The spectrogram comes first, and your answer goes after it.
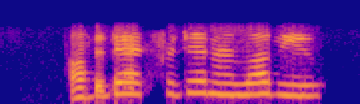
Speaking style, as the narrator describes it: I called out

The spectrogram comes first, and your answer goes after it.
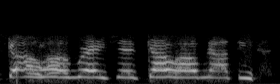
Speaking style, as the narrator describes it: screaming

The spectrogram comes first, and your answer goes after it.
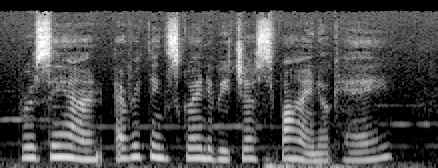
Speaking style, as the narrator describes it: said sweetly

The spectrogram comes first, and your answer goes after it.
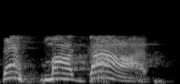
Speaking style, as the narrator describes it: you beat your chest and shout

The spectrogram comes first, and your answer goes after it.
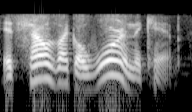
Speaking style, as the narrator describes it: Joshua exclaimed to Moses

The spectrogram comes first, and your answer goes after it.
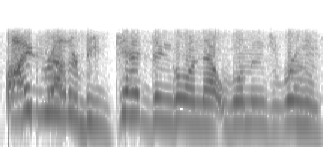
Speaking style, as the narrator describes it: shouted

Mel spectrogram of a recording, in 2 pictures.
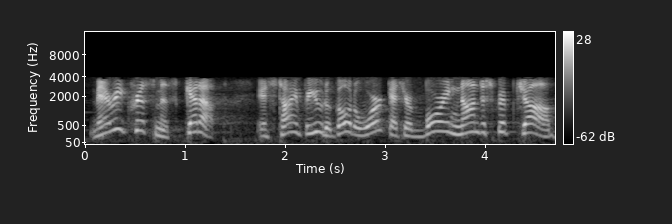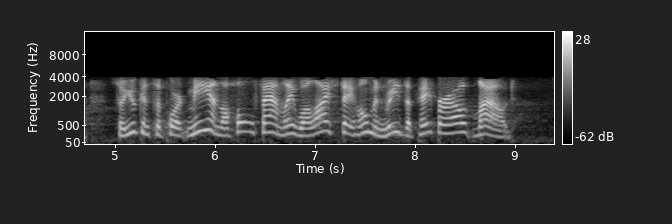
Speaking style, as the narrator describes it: yelled

